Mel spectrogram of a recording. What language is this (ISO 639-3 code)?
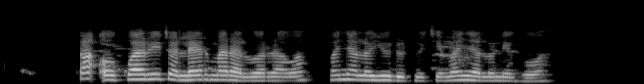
luo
